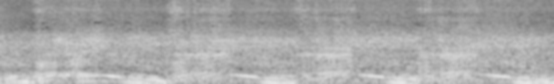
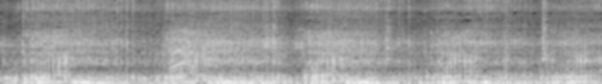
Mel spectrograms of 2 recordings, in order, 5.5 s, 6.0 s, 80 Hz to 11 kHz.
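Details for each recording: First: Raider 150 motorcycle, engine very cold, after repair (parts replaced, carb swapped): revs up and drops back about five times, each sweep smooth with no rattle or clatter underneath; the cold-engine clatter is gone, normal cold idle and revving. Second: Raider 150 motorcycle, cold engine before repair: busy metallic clatter over the exhaust beat at idle, disappearing once warm; focus is on the cam chain tensioner, timing chain rattle when cold.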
